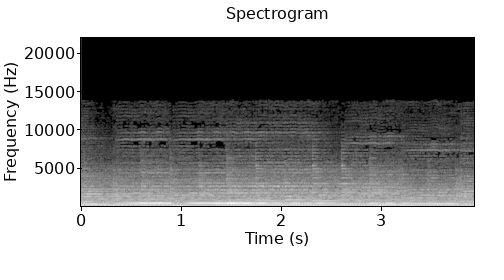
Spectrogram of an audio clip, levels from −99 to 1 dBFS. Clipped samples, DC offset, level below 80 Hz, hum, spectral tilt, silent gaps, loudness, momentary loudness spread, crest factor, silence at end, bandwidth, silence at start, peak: under 0.1%; under 0.1%; -30 dBFS; none; -7.5 dB/octave; none; -14 LUFS; 6 LU; 14 dB; 0 s; 10 kHz; 0 s; 0 dBFS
